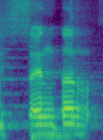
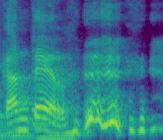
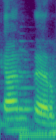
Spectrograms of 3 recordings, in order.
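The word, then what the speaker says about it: Canter: mengantu sebuah bertipe Mitsubishi Center menghantam di tengah dong kanter bacanya kanter bukan center Piso dong kater pertukaran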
